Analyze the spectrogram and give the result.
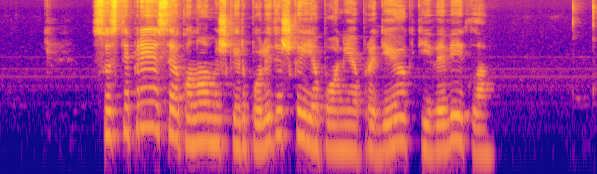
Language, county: Lithuanian, Kaunas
